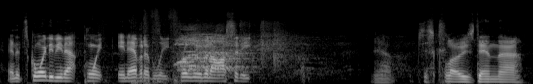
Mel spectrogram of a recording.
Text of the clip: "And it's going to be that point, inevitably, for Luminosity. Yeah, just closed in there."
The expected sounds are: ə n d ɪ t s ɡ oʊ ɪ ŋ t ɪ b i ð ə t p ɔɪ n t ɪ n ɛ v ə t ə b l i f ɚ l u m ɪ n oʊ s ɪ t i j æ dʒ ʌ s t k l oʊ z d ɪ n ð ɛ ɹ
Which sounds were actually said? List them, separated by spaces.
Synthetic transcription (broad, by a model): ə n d ɪ t s ɡ oʊ ɪ ŋ t ɪ b i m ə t p ɔɪ n t ɪ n ɛ v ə t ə b l i f ɚ l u m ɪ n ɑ s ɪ t i j æ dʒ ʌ s k l oʊ z d ɪ n ð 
